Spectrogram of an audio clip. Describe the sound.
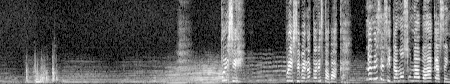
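Cows low in a dubbed film scene with a cart: one drawn-out, low moo swells in the middle, while voices speak before and after it.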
